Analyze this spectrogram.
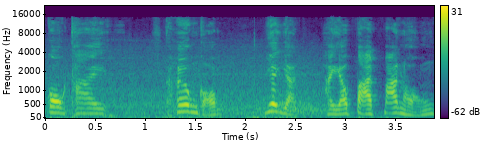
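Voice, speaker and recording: A man with a high pitch swings his voice very widely, with light background noise behind him. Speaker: aviation policy commentator. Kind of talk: interview. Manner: halting, many filler words. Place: office.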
